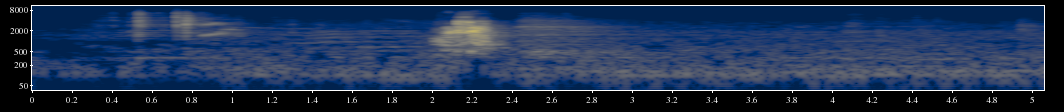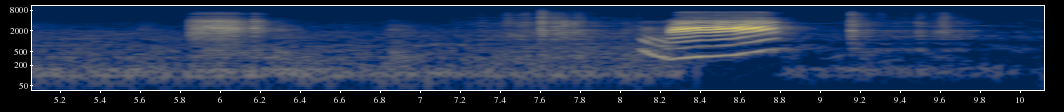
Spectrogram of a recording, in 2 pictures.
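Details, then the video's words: Talking parrot heard in short raspy bursts spaced a few seconds apart, some speech-like, ending in one loud rising, richly harmonic squawk, then a few soft clicks. "Raw parrot speaking clearly"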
